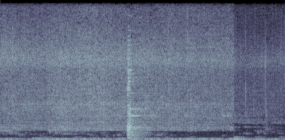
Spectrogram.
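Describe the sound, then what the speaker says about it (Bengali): Spice paste frying in hot oil, a continuous close sizzle with occasional stirring scrapes of a spoon in the pan. "ভালো করে মশলাটাকে ভেজে নিতে হবে।"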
